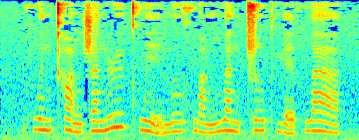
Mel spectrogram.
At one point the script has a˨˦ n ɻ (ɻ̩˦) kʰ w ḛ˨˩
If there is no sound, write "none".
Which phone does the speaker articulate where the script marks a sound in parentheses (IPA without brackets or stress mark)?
ɻ̩˦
